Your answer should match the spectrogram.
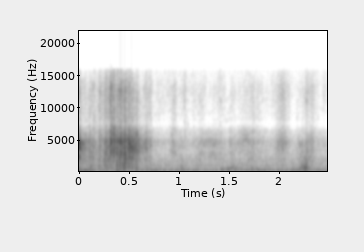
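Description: Tarot cards being shuffled by hand: a short papery rustling burst about half a second long at the start, then quieter handling of the cards with a few small ticks.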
